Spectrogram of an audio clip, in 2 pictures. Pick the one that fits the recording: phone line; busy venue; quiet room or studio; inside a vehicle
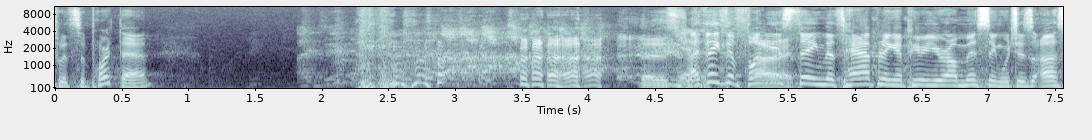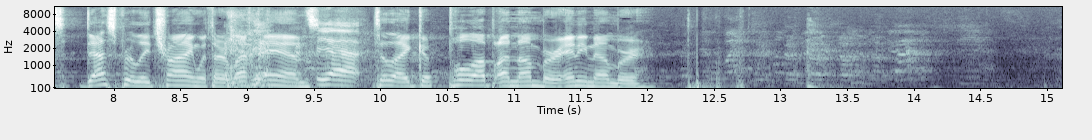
busy venue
